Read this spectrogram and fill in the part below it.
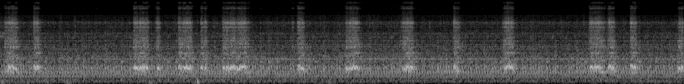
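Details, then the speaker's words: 1988 Soleq Evcort electric car, DC/DC converter after transistor repair under in-vehicle test holding 14 volts at 9.5 amps: steady hum broken by short, fairly regular squeaks about every second as the power-brake vacuum pump runs and squeaks. "It's holding 14 volts, 9.5 amps. That's the vacuum pump for the power brakes running and squeaking there."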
